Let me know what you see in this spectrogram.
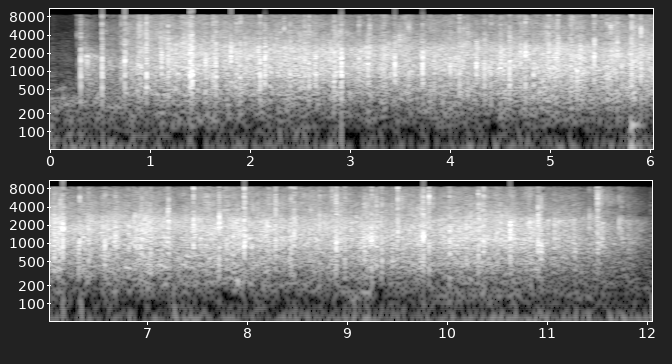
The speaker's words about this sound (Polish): Zauważyłem, że jak dosiądę do fortepianu, to oklaski się od razu kończą. Ja bardzo lubię oklaski.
